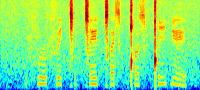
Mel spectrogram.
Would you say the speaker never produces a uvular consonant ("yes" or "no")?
yes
